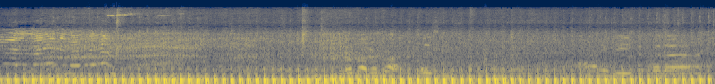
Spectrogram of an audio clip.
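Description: Motorcycle engine running steadily up close with a fast, even pulsing throb on a slippery mountain path, loud throughout, with people calling out over it and occasional clatter and thuds.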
